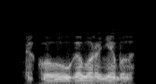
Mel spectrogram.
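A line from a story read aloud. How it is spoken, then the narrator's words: Irritated, hateful whisper. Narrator (Russian): раздраженно зашептал Микки Маус, с ненавистью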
